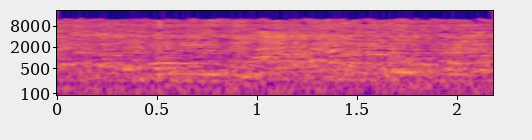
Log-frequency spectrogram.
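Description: Many people talking at once: steady, overlapping chatter of a crowd in a room, with no single voice standing out.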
